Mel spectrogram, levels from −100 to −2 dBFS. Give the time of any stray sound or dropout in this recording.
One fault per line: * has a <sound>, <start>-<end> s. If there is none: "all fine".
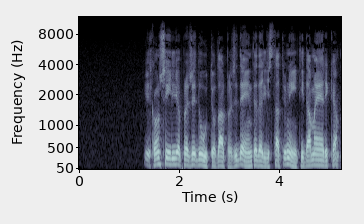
all fine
